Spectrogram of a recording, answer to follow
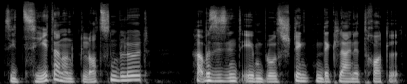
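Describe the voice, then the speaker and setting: A woman reading the lines of a coarse, sneering man in an audiobook, scornful and crude, her voice low and the sound dry. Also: moderate pace, no echo, lightly acted.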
